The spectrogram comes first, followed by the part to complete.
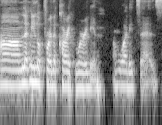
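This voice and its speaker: A woman with a Jamaican accent. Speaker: graduate student. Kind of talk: question in online class. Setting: video call. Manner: hesitant, many fillers.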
